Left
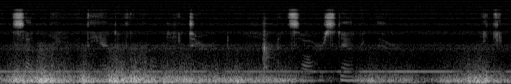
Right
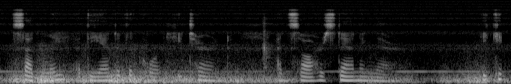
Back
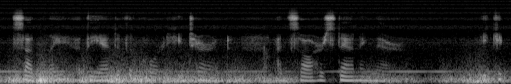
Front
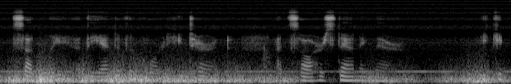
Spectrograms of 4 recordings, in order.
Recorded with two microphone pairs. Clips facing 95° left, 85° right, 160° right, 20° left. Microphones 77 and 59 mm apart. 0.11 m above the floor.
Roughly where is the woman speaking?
Right.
